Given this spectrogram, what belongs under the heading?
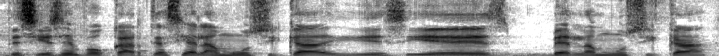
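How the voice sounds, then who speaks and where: A man's voice: fairly high pitch, fairly even intonation, normal speed, faint music behind. A man hosting a radio interview, upbeat and full of enthusiastic interjections. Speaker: radio host.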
